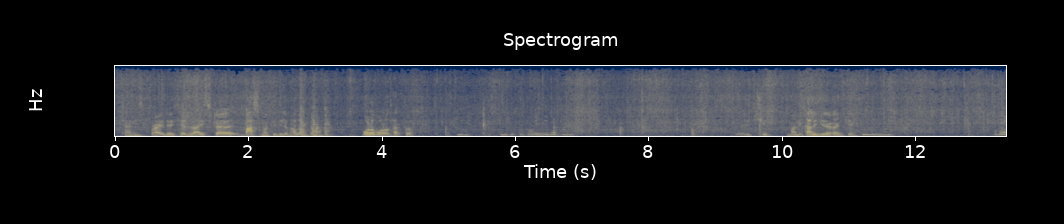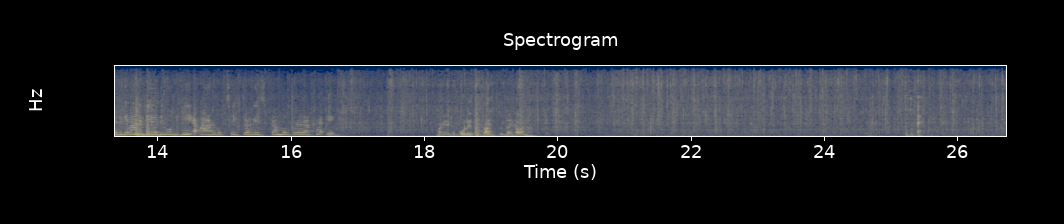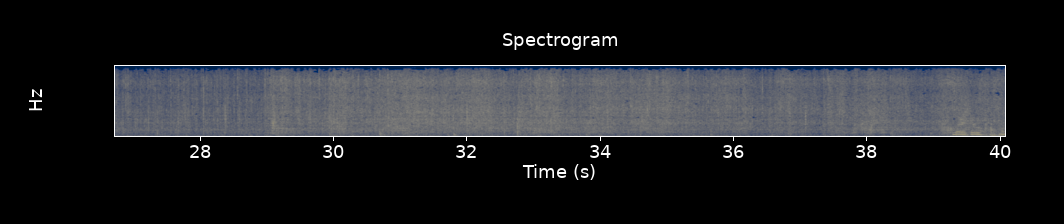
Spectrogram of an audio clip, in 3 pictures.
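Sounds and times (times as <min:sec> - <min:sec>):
rice sizzling in a wok: 0:00.0 - 0:40.0
wooden spatula scraping pan: 0:06.5 - 0:10.2.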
